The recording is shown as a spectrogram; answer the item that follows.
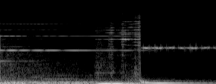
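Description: Electronic logo-intro sting: a deep low rumble dying away, a sharp hit about a second in, then a single high ringing tone, like a sonar ping, that fades out.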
